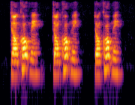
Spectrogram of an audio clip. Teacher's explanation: So in daily English, you're not going to hear a diphthong.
